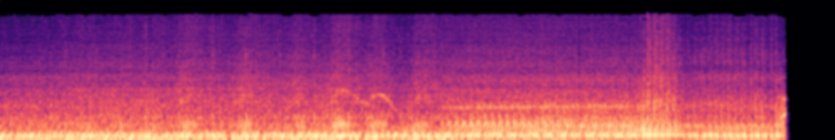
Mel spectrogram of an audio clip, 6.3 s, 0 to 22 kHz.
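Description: Two motorcycle engines running together, a Harley-Davidson V-twin chopper alongside a Kawasaki ZX-6R sport bike, as the bikes pull away from a stop. The sound cuts off suddenly near the end.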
